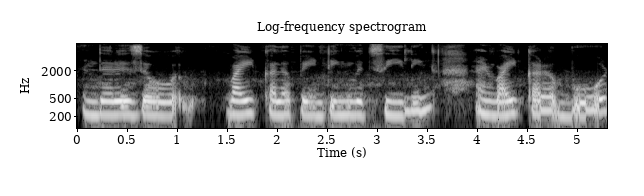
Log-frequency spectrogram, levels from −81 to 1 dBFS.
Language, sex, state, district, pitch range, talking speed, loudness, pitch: English, female, Karnataka, Bangalore, 215-230 Hz, 145 wpm, -15 LUFS, 220 Hz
